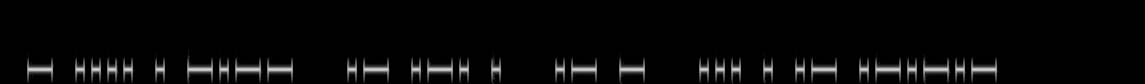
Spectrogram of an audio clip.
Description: Morse code, heard as a keyed tone, about 14 wpm, 700 Hz. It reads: THEY ARE AT SEA.
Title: Sentences from Top 1000 Words - Review Part 1 - 15wpm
